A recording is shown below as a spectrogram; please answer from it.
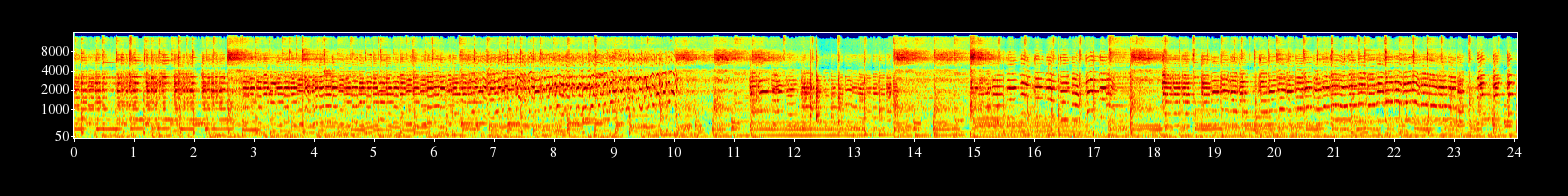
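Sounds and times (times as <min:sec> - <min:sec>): bowed violin: 0:00.0 - 0:24.0
drum kit: 0:00.0 - 0:24.0
upright bass: 0:00.0 - 0:24.0.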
